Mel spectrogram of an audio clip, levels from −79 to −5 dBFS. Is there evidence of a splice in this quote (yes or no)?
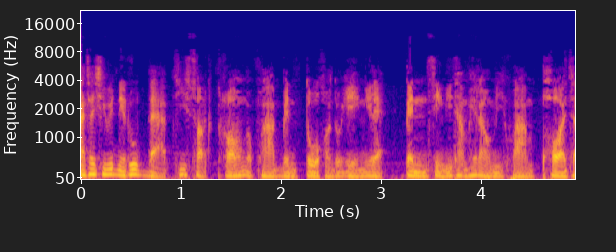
yes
